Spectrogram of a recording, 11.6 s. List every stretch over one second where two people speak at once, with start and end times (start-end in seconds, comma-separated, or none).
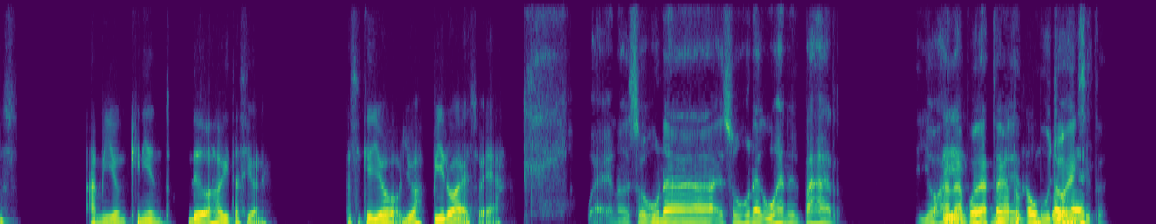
9.4-10.9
